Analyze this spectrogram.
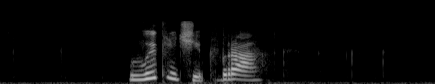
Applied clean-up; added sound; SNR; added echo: neural diffusion model UNIVERSE++.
